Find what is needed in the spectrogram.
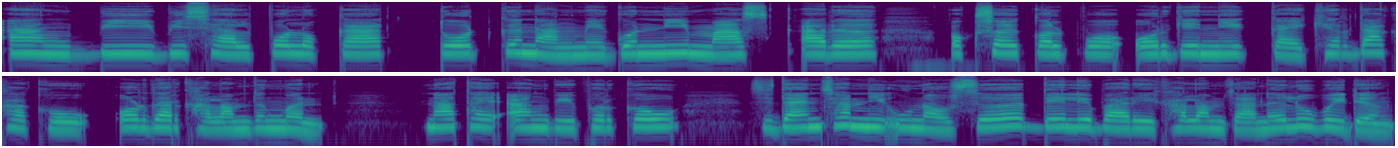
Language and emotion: Bodo, neutral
